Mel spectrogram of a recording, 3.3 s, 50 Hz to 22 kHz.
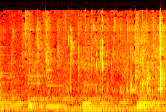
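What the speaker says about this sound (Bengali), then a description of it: "ব্যাটারটাকে কিন্তু 5 থেকে 7 মিনিট সময় ধরে এইভাবে খুব ভালোভাবে কিন্তু ফেটিয়ে নিতে হবে" Pumpkin and gram flour batter being whisked in a bowl makes soft, repetitive wet stirring and light tapping, running continuously under a faint tonal background hum.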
